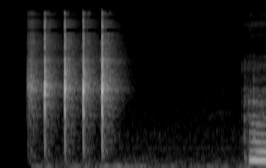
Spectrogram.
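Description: Four quick, sharp taps in a row, a makeup brush knocked against the loose-powder pot to shake off excess powder before it is applied.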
